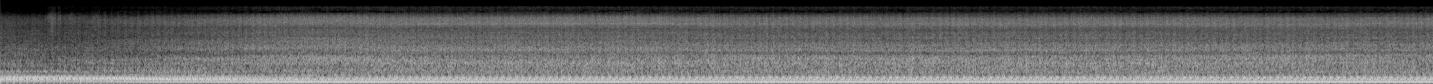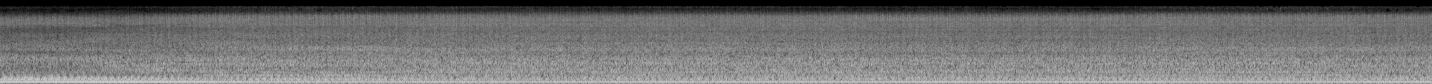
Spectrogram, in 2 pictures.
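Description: Chevrolet LT1 5.7-litre V8 idling steadily, its note shifting slightly about halfway through; it is an engine the owner says will not idle at the proper rpm.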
